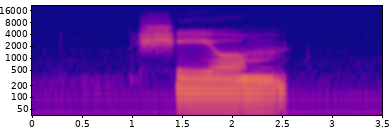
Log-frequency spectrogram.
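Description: A woman speaks calmly and close into a microphone.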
